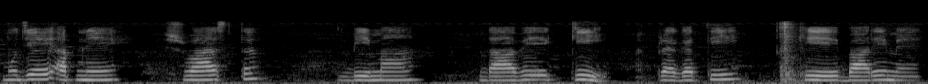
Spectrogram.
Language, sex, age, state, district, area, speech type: Hindi, female, 45-60, Madhya Pradesh, Narsinghpur, rural, read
